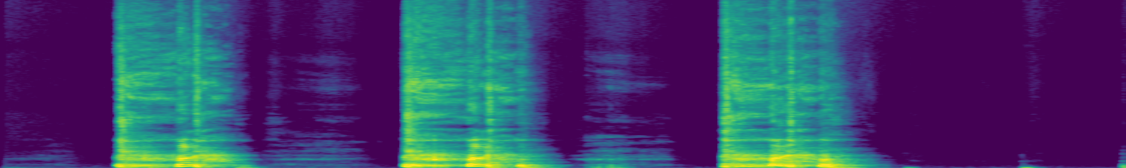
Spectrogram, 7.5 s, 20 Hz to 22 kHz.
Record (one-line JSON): {"three_cough_length": "7.5 s", "three_cough_amplitude": 26752, "three_cough_signal_mean_std_ratio": 0.42, "survey_phase": "beta (2021-08-13 to 2022-03-07)", "age": "45-64", "gender": "Male", "wearing_mask": "No", "symptom_cough_any": true, "symptom_runny_or_blocked_nose": true, "symptom_sore_throat": true, "symptom_fatigue": true, "symptom_headache": true, "smoker_status": "Never smoked", "respiratory_condition_asthma": false, "respiratory_condition_other": false, "recruitment_source": "Test and Trace", "submission_delay": "2 days", "covid_test_result": "Positive", "covid_test_method": "RT-qPCR", "covid_ct_value": 23.1, "covid_ct_gene": "ORF1ab gene"}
